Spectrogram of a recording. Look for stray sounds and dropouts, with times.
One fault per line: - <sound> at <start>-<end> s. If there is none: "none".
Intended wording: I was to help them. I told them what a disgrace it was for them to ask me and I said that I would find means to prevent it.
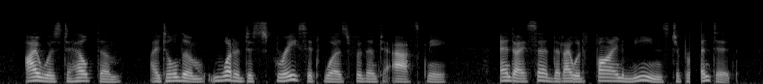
- dropout at 6.9-7.0 s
